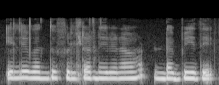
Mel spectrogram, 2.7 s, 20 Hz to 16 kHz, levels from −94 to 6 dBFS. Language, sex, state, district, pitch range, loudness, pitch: Kannada, female, Karnataka, Bidar, 230-245 Hz, -13 LUFS, 235 Hz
